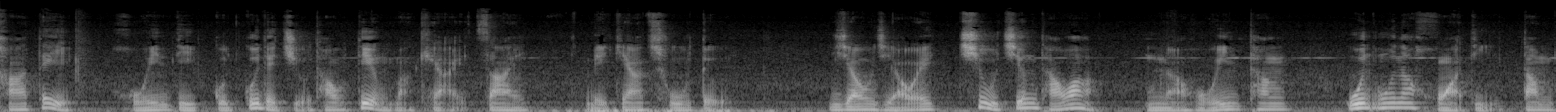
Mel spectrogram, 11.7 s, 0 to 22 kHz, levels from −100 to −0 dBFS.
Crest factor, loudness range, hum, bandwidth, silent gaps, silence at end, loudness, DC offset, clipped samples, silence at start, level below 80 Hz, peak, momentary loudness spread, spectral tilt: 20 dB; 3 LU; none; 14 kHz; none; 0 s; -36 LUFS; under 0.1%; under 0.1%; 0 s; -46 dBFS; -14 dBFS; 11 LU; -6 dB/octave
